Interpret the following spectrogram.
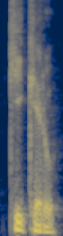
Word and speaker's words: Cícero: Pois então, se bobo é, que Cícero, Quíquero, na pronúncia clássica, me perdoe.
